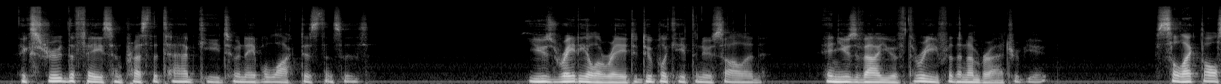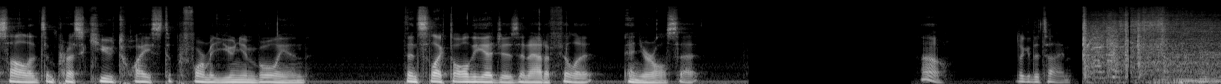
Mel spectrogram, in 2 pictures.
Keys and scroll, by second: 3.1 Tab, 12.9 q, 13.2 q.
